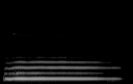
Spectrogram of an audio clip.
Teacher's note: ये आवाज आप वोकल कॉर्ड की थरथराहट से तो आ रही है, लेकिन इसके साथ आपके लिप्स भी सर्कल होंगे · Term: लेटर वाव मद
